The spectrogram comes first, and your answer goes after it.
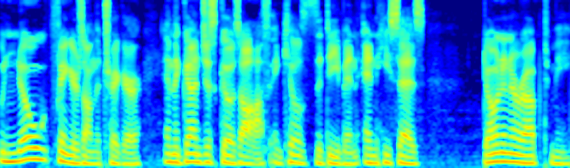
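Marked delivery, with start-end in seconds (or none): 4.8-5.7 really monotone, flat, unvarying delivery. Describing a goofy video, quoting a man after the gun kills a demon; really monotone. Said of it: "like a really monotone way".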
